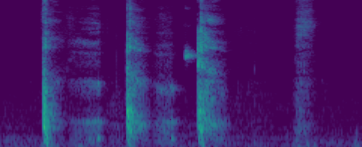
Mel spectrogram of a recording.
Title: I’m going to make my viewers a wallpaper / and I’m sorry I was coughing I was sick😓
